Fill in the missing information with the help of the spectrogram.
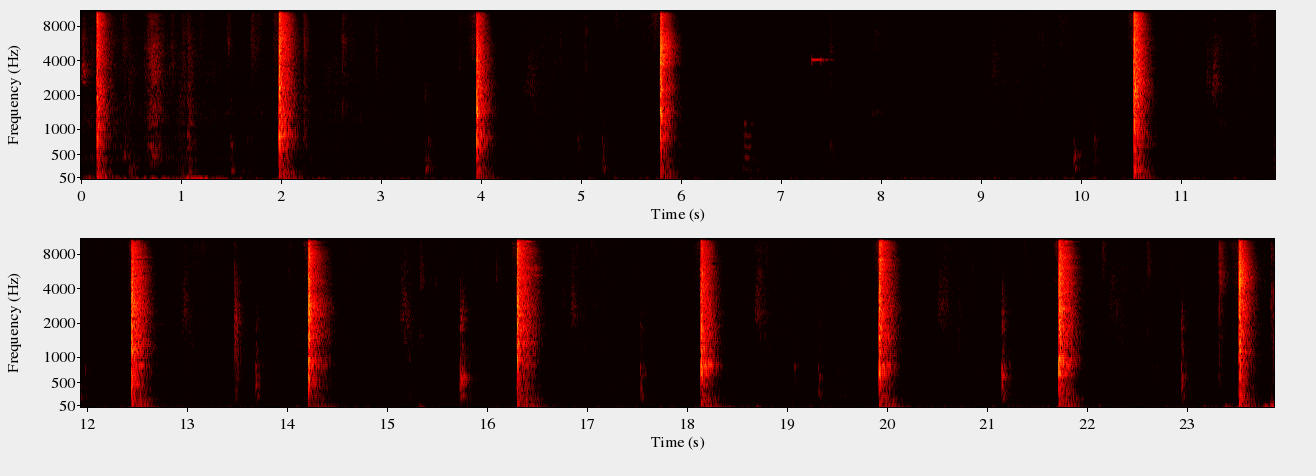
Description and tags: Minced meat preparation for burgers, cooking, kitchen chores
cooking, meat, minced, preparation, stressed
